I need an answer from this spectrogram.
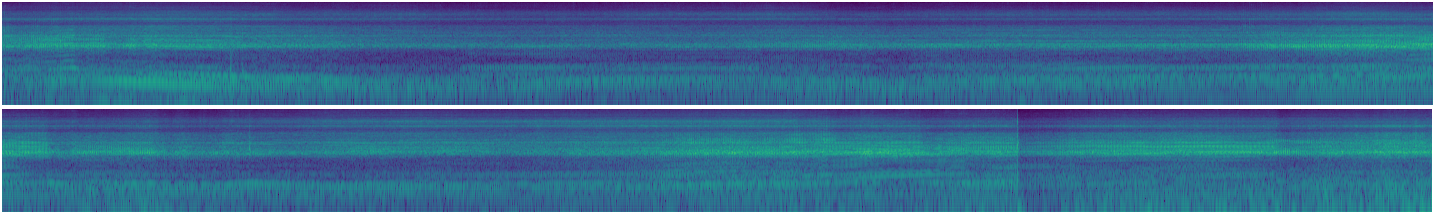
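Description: Motorcycle engine heard from on board at track speed, its pitch repeatedly rising under throttle and falling off into corners and through gear changes, over a steady rush of wind noise. There is a brief sudden drop in sound near the end.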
